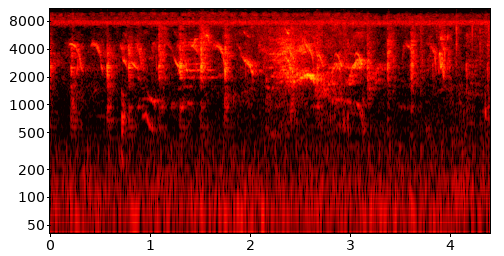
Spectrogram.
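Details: Pet chickens, a flock with new members, give rapid short chirping calls with bent, sliding notes, several overlapping, over steady background hiss.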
